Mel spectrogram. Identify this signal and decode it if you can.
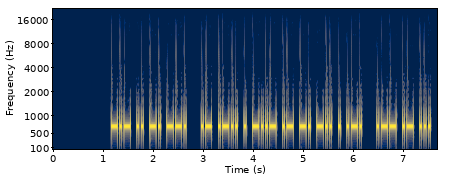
Morse code, heard as a keyed tone, about 28 wpm, 700 Hz. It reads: KING ALEXANDER WAS
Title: Pangram Challenge v2 - 28wpm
